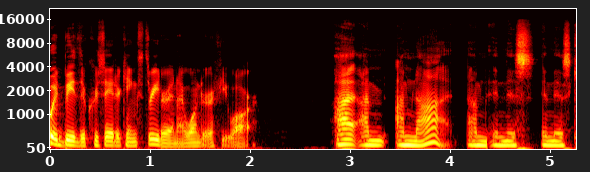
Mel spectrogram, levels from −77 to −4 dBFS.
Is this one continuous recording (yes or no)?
no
